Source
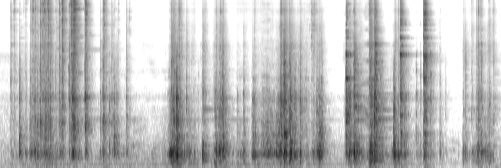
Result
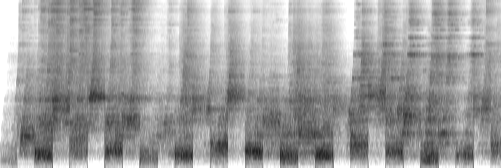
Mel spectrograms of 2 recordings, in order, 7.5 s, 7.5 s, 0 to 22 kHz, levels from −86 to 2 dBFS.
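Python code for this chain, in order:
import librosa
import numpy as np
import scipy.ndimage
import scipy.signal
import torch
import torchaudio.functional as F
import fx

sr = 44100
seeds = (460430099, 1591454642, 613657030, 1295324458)

y = fx.reverse_delay(x, sr, ms=500, wet_db=-12)
y = fx.dispersion(y, sr, late='highs', ms=124.0, hz=1800.0)
y = fx.over_compress(y, sr, threshold_db=-24.0, ratio=-1.0)
y = fx.room_shoebox(y, sr, seeds[0], volume_m3=510.0, walls='mixed', distance_m=4.7)
y = fx.filter_held_highpass(y, sr, hz=3.8, low_hz=220.0, high_hz=2200.0)
y = F.gain(torch.from_numpy(y), -8.0).numpy()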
